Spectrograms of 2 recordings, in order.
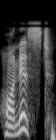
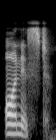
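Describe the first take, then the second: First: The word begins with an H sound. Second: The word begins directly with a vowel. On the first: The speaker calls it wrong. "हॉनेस्ट या ऑनेस्ट?" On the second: The speaker calls it right. "ऑनेस्ट करते हैं।"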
